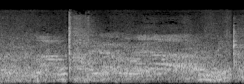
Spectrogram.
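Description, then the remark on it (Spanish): A procession float's knocker strikes twice, sharp and hard, about a second and a half apart, the call for the bearers to go out through the door, over a steady wash of murmuring voices and background noise. “Para salir por la puerta y, y escuchamos el llamado.”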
